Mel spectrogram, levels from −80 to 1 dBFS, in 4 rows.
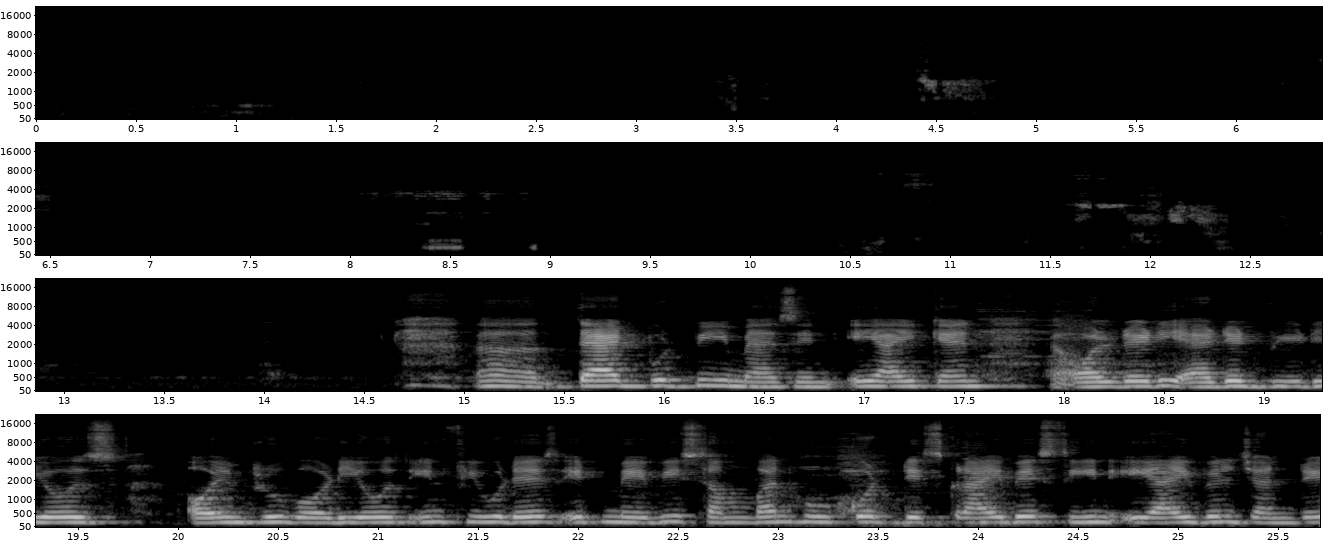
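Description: Nothing stood out on listening to the speech here.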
